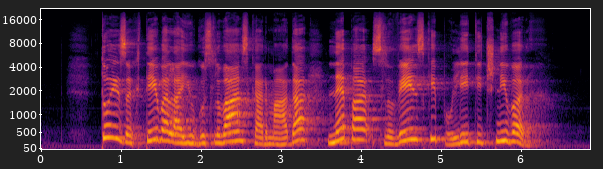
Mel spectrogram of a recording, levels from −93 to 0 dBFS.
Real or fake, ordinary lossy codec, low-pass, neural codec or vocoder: fake; none; 19.8 kHz; vocoder, 44.1 kHz, 128 mel bands every 512 samples, BigVGAN v2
